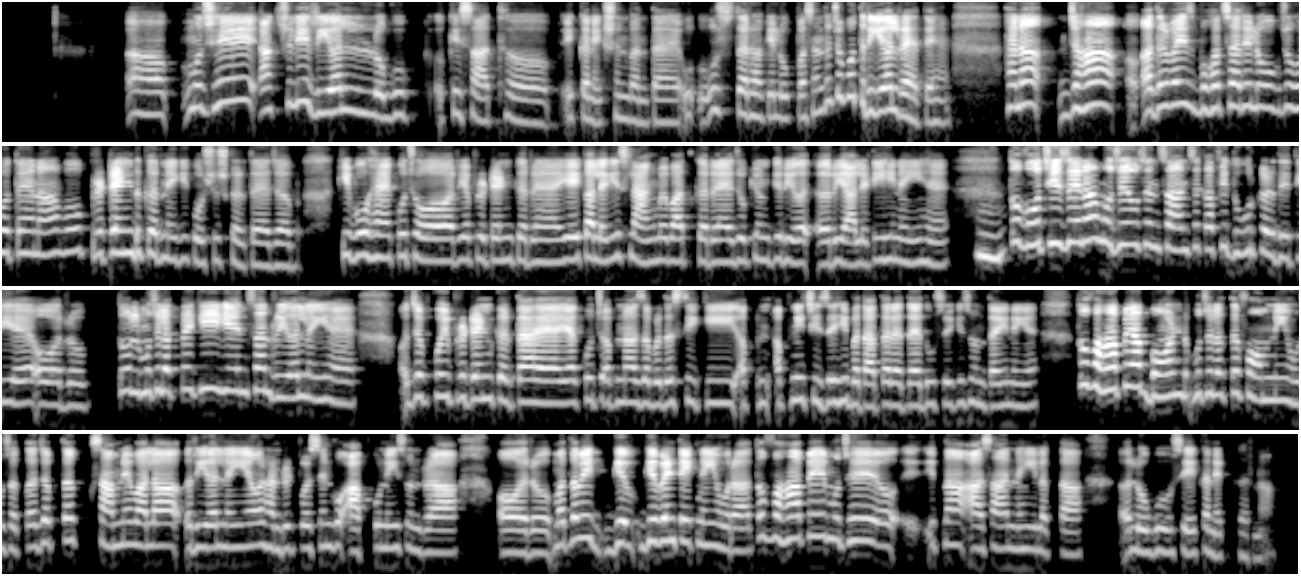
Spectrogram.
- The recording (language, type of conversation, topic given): Hindi, advice, नए स्थान पर समुदाय बनाने में आपको किन कठिनाइयों का सामना करना पड़ रहा है?
- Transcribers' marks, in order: tapping; static; in English: "एक्चुअली रियल"; in English: "कनेक्शन"; in English: "रियल"; in English: "अदरवाइज़"; in English: "प्रिटेंड"; in English: "प्रिटेंड"; in English: "स्लैंग"; in English: "रियलिटी"; in English: "रियल"; in English: "प्रिटेंड"; in English: "बॉन्ड"; in English: "फ़ॉर्म"; in English: "रियल"; in English: "हंड्रेड पर्सेंट"; in English: "गिव गिव एंड टेक"; in English: "कनेक्ट"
